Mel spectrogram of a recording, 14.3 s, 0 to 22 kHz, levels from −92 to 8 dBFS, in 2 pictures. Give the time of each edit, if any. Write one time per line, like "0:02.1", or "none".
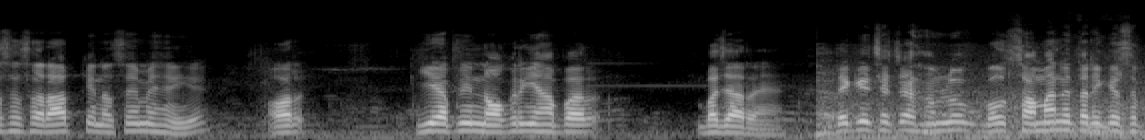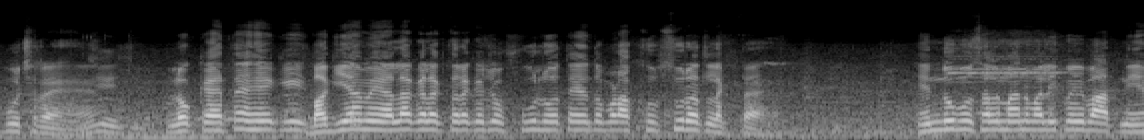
0:05.1
0:09.1

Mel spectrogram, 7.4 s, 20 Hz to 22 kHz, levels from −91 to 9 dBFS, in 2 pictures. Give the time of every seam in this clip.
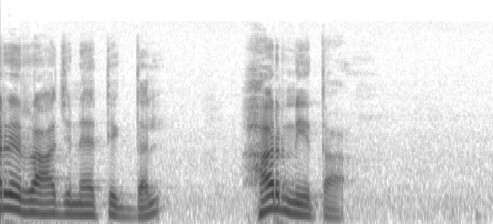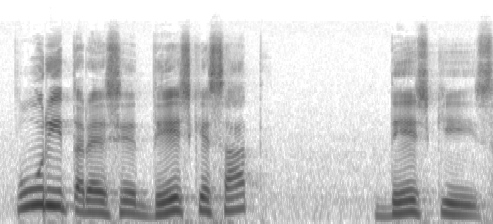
none

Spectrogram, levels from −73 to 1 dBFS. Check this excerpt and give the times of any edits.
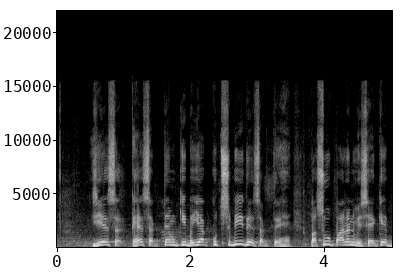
0:03.6

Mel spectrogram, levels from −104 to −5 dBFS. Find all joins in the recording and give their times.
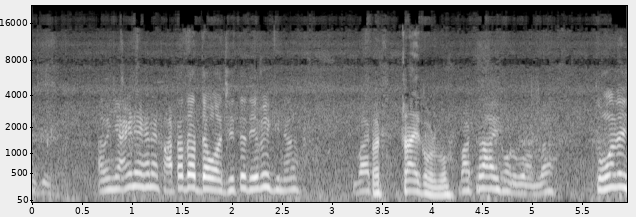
none

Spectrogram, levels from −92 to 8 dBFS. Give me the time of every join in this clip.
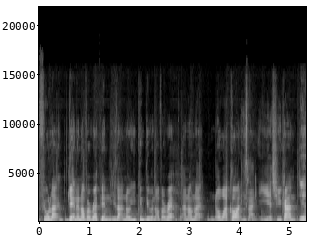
none

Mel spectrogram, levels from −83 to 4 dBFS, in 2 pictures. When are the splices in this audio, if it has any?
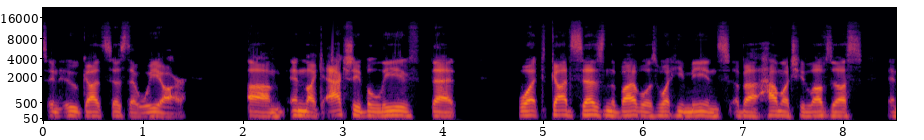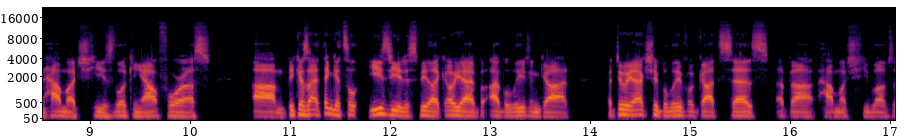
none

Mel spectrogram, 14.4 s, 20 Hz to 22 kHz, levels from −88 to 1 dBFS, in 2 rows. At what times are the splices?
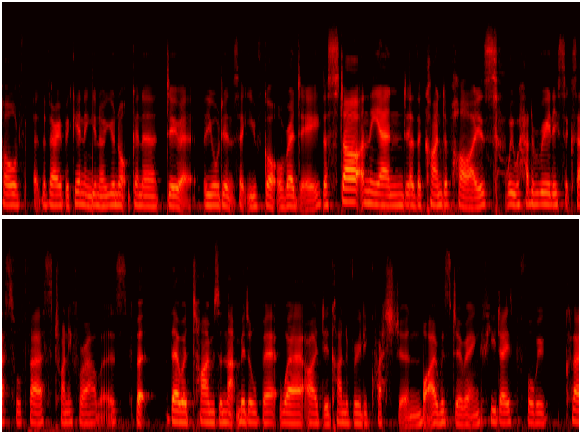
0:01.1
0:02.4
0:04.0
0:05.0
0:06.3
0:08.7
0:11.4
0:13.3

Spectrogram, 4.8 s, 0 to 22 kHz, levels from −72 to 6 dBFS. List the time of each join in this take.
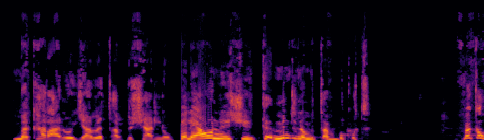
0:01.8

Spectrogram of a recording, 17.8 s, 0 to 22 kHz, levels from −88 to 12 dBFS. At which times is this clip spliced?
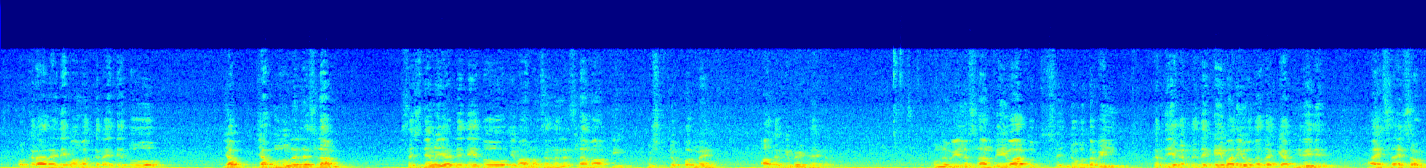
none

